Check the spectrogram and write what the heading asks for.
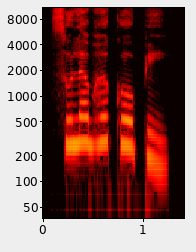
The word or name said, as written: ಸುಲಭಕೋಪಿ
